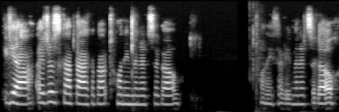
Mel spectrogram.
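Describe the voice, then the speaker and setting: A woman in her twenties on a phone call, holding the phone away from her mouth so she sounds faint and distant, breathing with effort and talking haltingly with many fillers. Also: on the high side, little pitch movement, creaky, a little mellow, slight background noise. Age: 20s. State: labored breathing, short of breath. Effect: phone held away from the mouth, faint and distant. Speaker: caller. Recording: dull lo-fi phone line.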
